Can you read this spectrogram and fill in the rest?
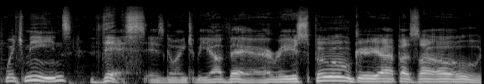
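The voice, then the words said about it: Attempted spooky voice. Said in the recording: “that's about as good as it gets for a spooky voice from me”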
